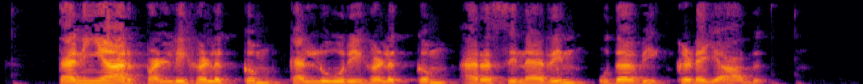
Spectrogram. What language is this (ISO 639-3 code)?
tam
